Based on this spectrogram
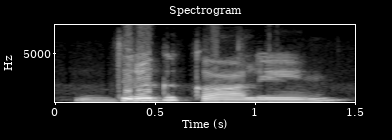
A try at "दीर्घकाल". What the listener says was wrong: कालीन क्यों जा रहे हैं आप? दीर्घ काल तक रहिए।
